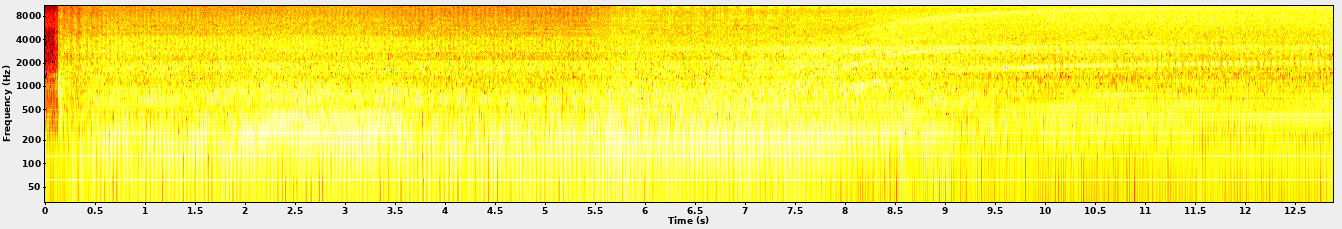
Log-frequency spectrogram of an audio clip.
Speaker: そうですいい振動もないの思うのでこれで東海終了です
